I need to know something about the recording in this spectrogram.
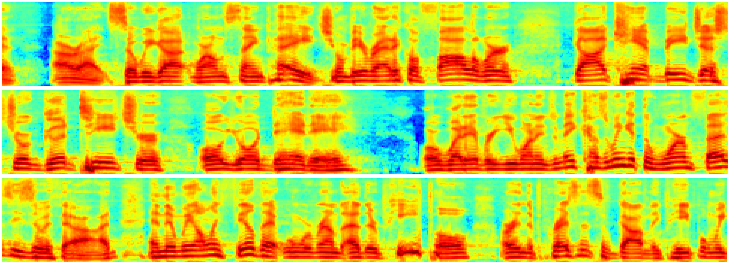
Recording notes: LIVE Youth Conference Series held at Myrtle Beach, SC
